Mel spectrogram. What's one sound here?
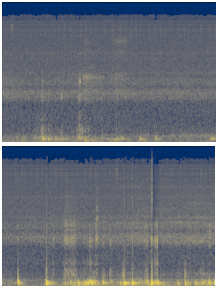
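A bicycle's tyres rumble and crunch over a rough, rocky trail.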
